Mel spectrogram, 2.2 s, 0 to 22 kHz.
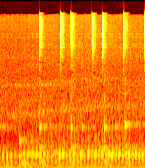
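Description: CFMoto 400NK parallel-twin motorcycle engine running at low road speed with a steady note that rises slightly. Music with a regular drum beat plays along with it, its high cymbal-like ticks coming in about half a second in.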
